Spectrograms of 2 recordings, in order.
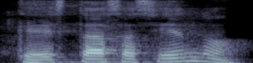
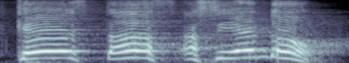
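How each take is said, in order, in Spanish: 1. La pregunta se dice más suavemente. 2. La pregunta se dice en voz alta. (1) "hablando más despacio" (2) "primero es fuerte"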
